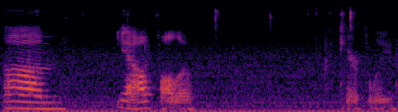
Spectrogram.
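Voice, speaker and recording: A woman's voice: on the low side, very animated, takes it slowly, gravelly, noisy background. A woman chatting casually as a player at a tabletop game.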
